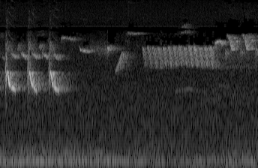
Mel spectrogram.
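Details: Song thrush singing at WWT Caerlaverock's Avenue: three sharp, repeated downslurred notes, followed by thinner high whistles and a sustained hiss-like high sound.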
